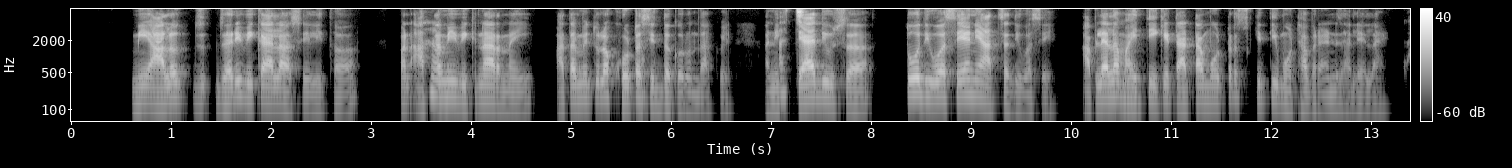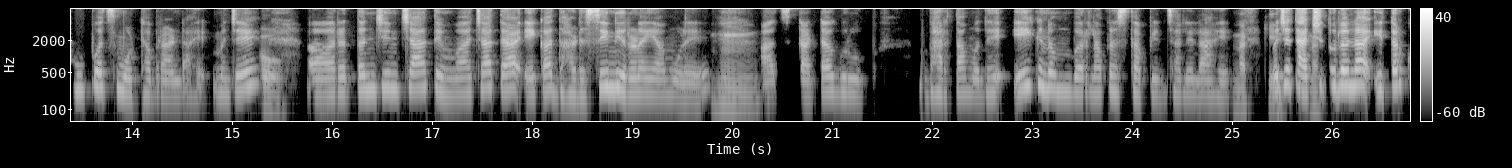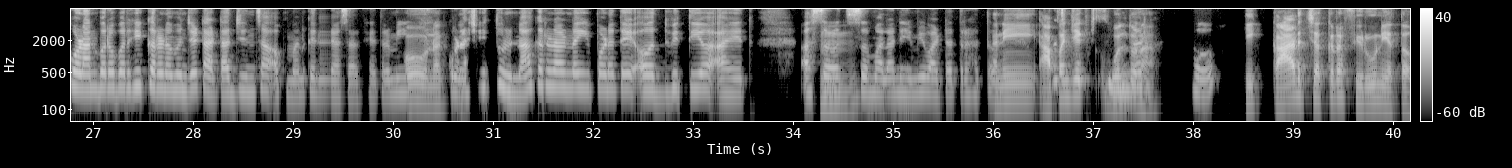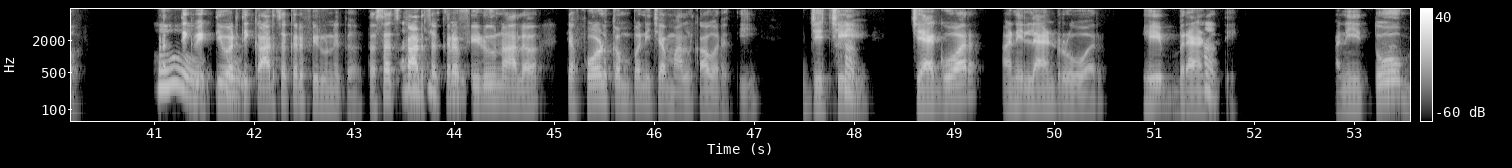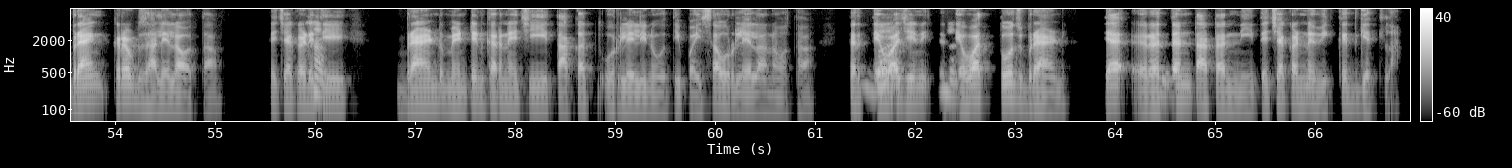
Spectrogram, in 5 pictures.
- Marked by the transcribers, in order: tapping; in English: "ग्रुप"; other background noise
- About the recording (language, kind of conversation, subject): Marathi, podcast, निर्णय घेताना तुम्ही अडकता का?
